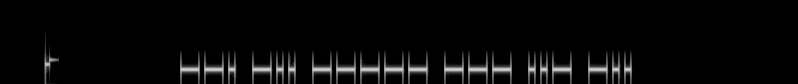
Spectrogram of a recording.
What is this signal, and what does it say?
Morse code, heard as a keyed tone, about 20 wpm, 700 Hz. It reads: GD0OUD
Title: Call Signs Repeated 3x - 20wpm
